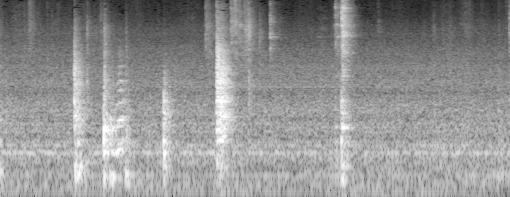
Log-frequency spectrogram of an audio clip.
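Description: Objects being handled and set down on a tabletop: five or so short knocks and clinks, with a quick cluster near two seconds in and another loud one a little after three seconds.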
